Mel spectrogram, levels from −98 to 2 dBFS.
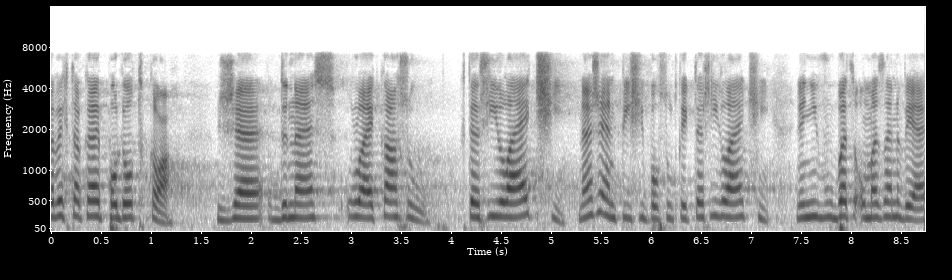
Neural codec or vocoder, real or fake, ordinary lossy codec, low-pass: codec, 16 kHz, 8 kbps, FunCodec, trained on Chinese and English, 25 frames a second; fake; MP3, 96 kbps; 7.2 kHz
